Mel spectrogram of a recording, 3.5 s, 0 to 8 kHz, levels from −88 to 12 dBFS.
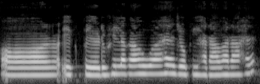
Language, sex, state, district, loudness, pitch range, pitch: Hindi, female, Uttar Pradesh, Lalitpur, -14 LUFS, 230-255 Hz, 240 Hz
